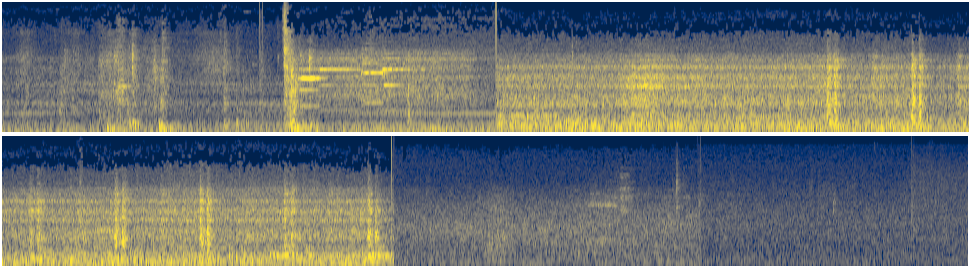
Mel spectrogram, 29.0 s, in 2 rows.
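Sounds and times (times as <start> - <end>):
train running rumble: 0.0 - 29.0
wheel clack over rail joints: 12.3 - 19.2.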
